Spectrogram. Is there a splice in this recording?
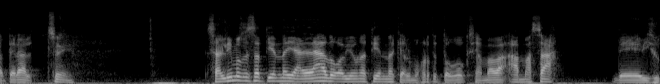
no; 0 cuts

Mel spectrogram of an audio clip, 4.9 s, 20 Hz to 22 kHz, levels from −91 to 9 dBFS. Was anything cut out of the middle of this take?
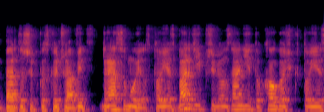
no; 0 cuts

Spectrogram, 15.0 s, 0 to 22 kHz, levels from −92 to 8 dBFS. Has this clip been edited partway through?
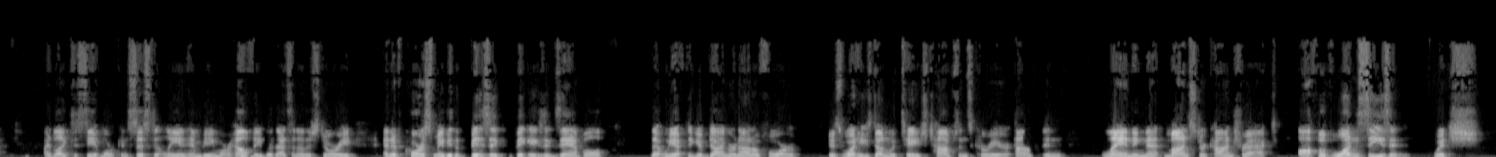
yes; 2 cuts; at 10.1 s, 12.9 s

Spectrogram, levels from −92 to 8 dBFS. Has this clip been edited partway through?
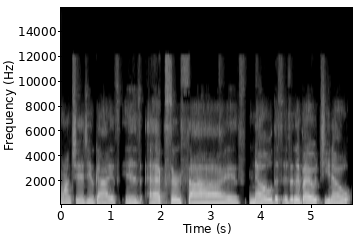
no; 0 cuts

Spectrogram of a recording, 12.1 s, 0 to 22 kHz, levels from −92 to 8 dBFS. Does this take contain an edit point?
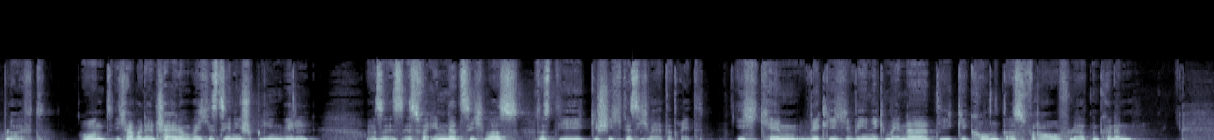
yes; 3 cuts; at 3.7 s, 5.3 s, 7.2 s

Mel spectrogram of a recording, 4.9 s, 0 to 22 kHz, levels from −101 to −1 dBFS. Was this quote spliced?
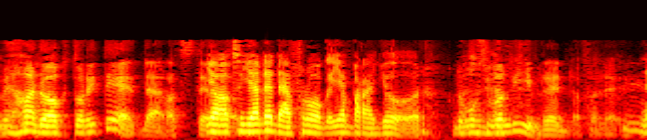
yes; 1 cut; at 3.4 s

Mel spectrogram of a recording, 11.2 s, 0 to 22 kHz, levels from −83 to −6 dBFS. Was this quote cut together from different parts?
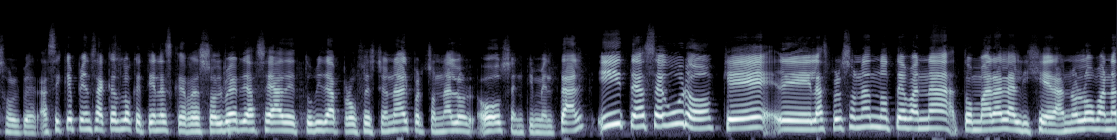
no; 0 cuts

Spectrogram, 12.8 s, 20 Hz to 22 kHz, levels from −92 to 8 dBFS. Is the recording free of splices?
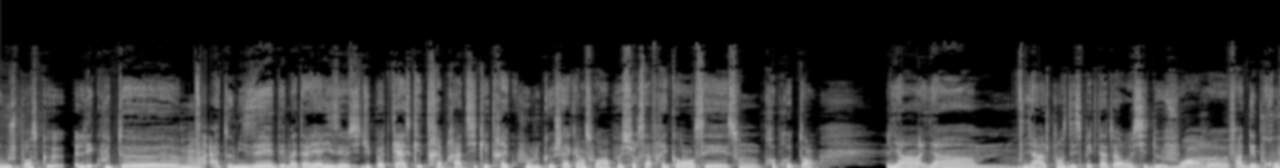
no; 2 cuts; at 8.9 s, 10.5 s

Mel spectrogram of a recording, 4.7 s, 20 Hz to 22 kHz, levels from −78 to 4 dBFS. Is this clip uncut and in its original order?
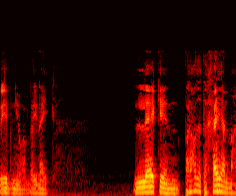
yes; 0 cuts

